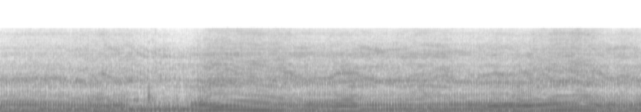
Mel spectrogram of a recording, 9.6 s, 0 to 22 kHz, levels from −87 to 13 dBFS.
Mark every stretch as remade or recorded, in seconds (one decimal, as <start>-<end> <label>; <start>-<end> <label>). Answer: 0.0-9.6 recorded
